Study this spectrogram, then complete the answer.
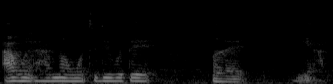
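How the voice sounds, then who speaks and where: A woman's somewhat breathy, very deep, low voice with an American accent, at a very fast pace. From Tampa, Florida. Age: 30s. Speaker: cooking show applicant. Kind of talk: audition video, casual talk to camera.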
